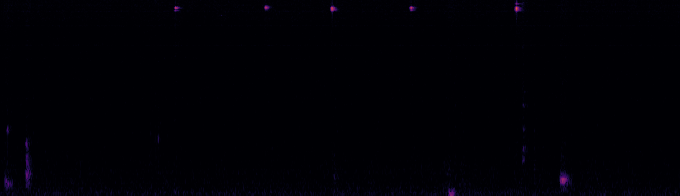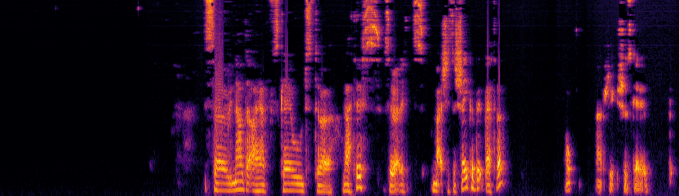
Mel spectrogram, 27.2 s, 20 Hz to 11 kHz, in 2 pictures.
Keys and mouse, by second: 0.4 KP_5, 1.5 s, 3.8 g, 5.3 s, 7.0 g, 8.3 s, 10.6-11.3 drag, 11.7 s, 14.7 g, 16.4 s, 21.4 middle click, 22.1-23.2 middle drag, 24.0 KP_7, 24.9 s.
